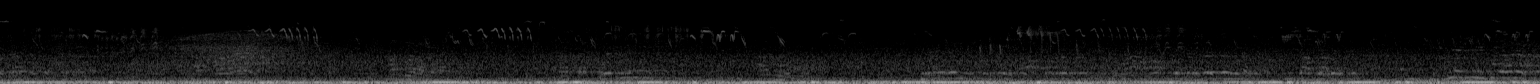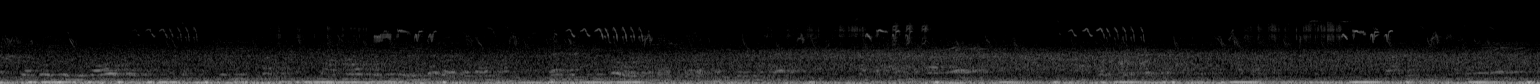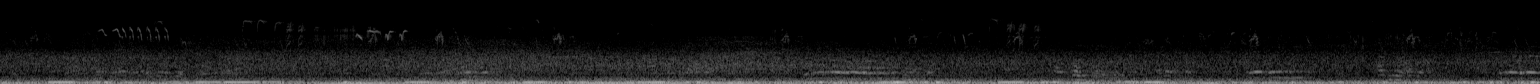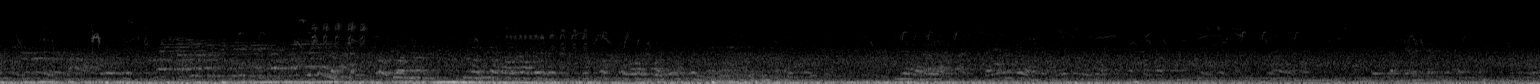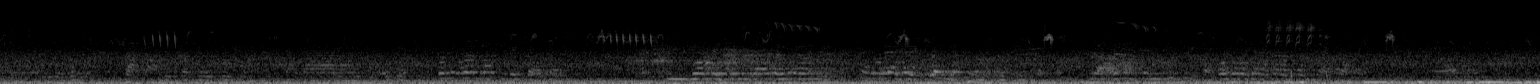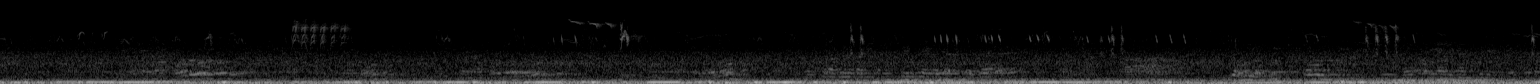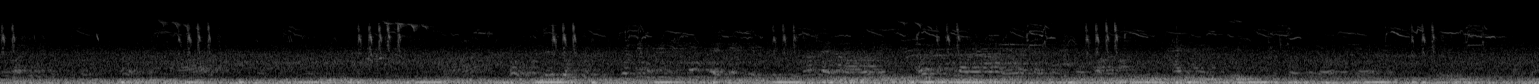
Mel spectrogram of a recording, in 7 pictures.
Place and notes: {
  "title": "Mariánské Radčice, Tschechische Republik - Village fair from outside the village",
  "date": "2015-09-12 10:45:00",
  "description": "Village fair from outside the village.",
  "latitude": "50.57",
  "longitude": "13.67",
  "altitude": "254",
  "timezone": "Europe/Prague"
}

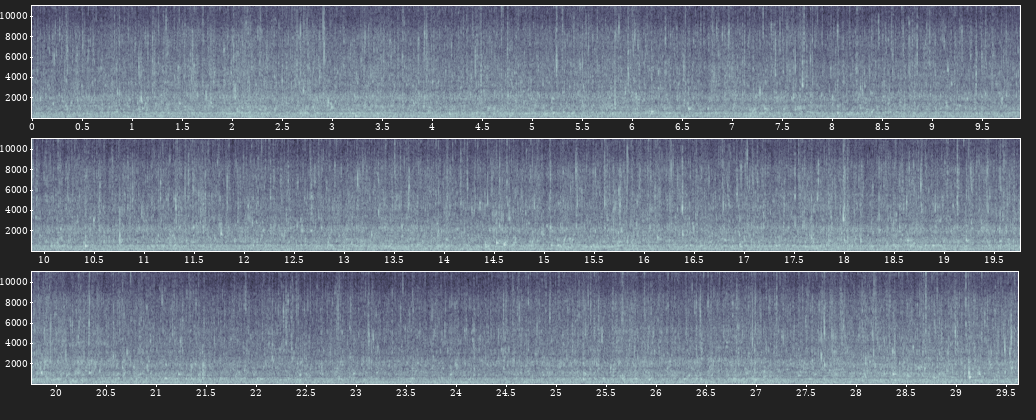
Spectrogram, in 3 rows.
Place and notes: {
  "title": "Altay. Russia - Altay. Ursul river",
  "date": "2014-08-23 13:40:00",
  "description": "We were traveling in the Altai mountains (Russia). The sounds of the local rivers is very great! Now there is something to remember )\nRecored with a Zoom H2.",
  "latitude": "50.82",
  "longitude": "85.93",
  "altitude": "887",
  "timezone": "Asia/Omsk"
}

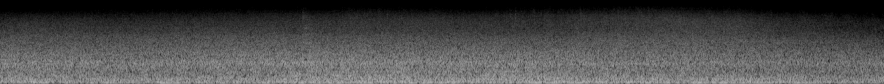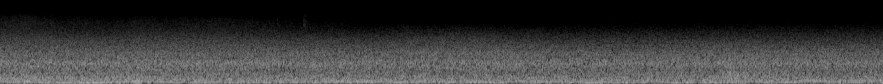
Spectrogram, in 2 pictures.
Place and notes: {
  "title": "Rathauspassage parking garage lost corner",
  "date": "2010-02-02 12:47:00",
  "description": "resonances recorded in an empty corner of the parking garage, Aporee workshop",
  "latitude": "52.52",
  "longitude": "13.41",
  "altitude": "41",
  "timezone": "Europe/Tallinn"
}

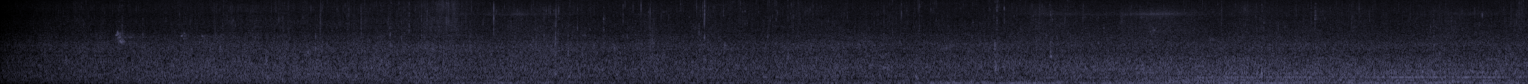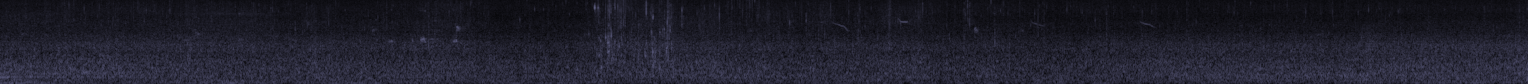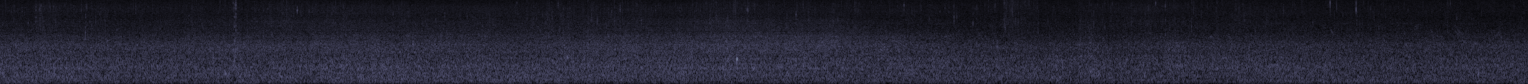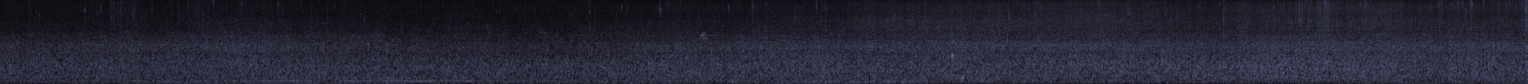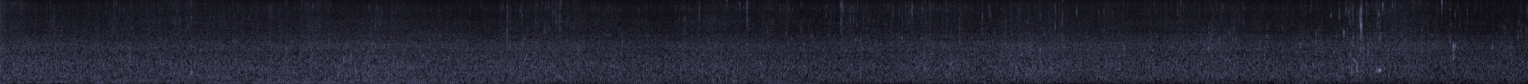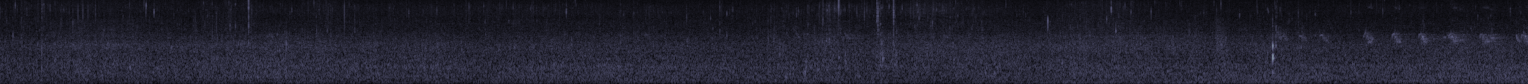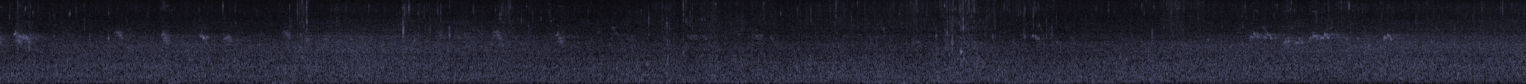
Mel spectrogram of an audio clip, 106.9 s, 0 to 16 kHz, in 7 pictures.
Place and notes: {
  "title": "富山護漁區, Beinan Township - Tide",
  "date": "2014-09-08 08:02:00",
  "description": "Tide, Birds singing, Sound of the waves, Traffic Sound\nZoom H2n MS +XY",
  "latitude": "22.84",
  "longitude": "121.19",
  "altitude": "6",
  "timezone": "Asia/Taipei"
}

